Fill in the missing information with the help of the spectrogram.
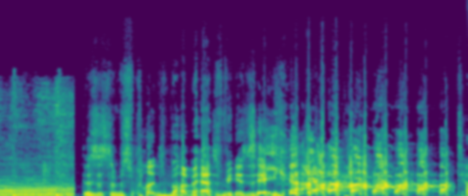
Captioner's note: laughing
